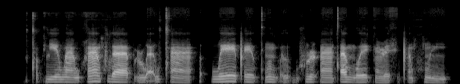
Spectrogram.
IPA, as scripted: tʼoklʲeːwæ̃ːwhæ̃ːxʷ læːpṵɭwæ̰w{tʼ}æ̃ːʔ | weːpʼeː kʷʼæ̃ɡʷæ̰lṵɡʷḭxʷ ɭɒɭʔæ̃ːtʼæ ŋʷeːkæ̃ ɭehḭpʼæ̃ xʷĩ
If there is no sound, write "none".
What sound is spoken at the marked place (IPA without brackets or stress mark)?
tʼ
